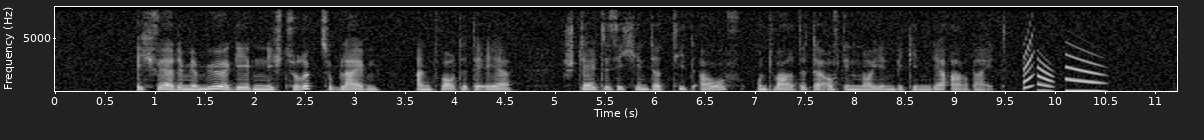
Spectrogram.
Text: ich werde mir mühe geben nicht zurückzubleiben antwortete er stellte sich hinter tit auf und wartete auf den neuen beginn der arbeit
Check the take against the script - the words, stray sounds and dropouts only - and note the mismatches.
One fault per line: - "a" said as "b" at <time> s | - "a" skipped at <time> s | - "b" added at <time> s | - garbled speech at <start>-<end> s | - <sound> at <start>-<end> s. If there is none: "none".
- chirp at 9.7-10.5 s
